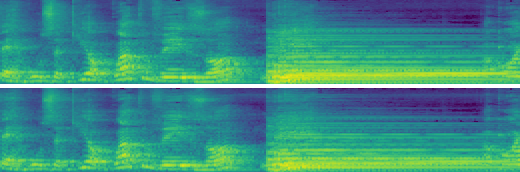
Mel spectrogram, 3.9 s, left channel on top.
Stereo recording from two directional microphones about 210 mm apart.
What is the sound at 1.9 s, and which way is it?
Music, 40° left (ahead or behind).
